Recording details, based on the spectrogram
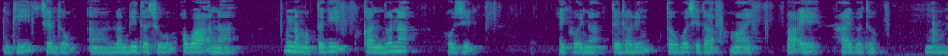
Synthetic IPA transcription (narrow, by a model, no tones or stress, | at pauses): ɡisentʰok̚lɐmbidɐsuɐwaɐ̰nɐ | punːɐmɐk̚tɐɡikandunɐ | hawzik̚ | ɐjkʰojnɐtelɐɾiŋtowbɐsidɐmaj | pa̰ʔehajbɐdu | ŋaŋ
